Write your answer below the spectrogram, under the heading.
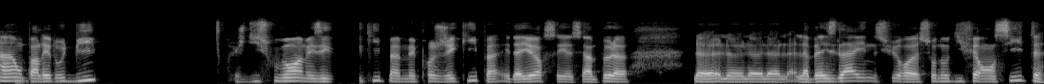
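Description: A man with a fairly high pitch talks at a fairly slow pace, leaving long, frequent pauses, his intonation fairly even. The sound is dry and close with no echo, over a quiet background. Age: 40s. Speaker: company CEO. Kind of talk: interview. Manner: halting.

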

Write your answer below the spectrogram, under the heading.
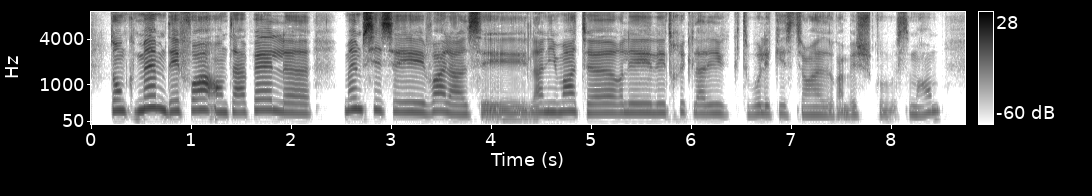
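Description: An ordinary speaking voice with hardly any pauses, recorded with a dry, close sound and no echo. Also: woman, medium pitch for a woman, ordinary pitch variation, moderate pace. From Algeria, Sidi Bel Abbes. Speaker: singer of Andalusian music and business owner. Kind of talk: casual interview chat.

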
